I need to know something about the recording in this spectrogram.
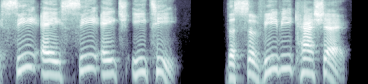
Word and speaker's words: Cachet: It is the Civivi Cachet. Cachet. The Civivi Cachet. It's a French word. The T is silent.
